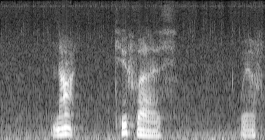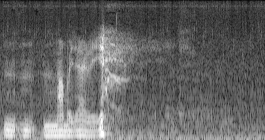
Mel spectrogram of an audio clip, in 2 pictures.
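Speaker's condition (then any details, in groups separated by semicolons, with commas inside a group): Down syndrome; adult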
